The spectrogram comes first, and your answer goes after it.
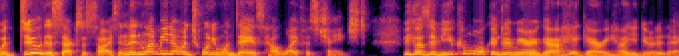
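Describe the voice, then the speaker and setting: A woman's animated tone at a very fast pace, against a quiet background. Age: 60s. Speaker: author and self-esteem coach. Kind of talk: interview.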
